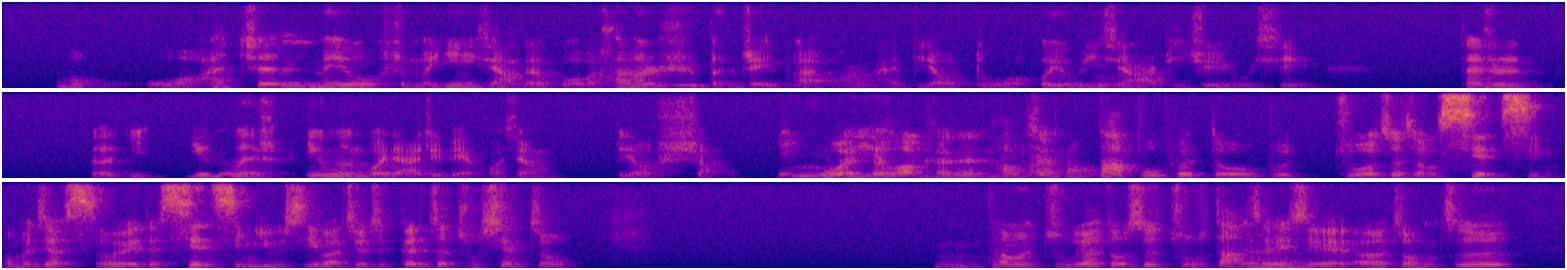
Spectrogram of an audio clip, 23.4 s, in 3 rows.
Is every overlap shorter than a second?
No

